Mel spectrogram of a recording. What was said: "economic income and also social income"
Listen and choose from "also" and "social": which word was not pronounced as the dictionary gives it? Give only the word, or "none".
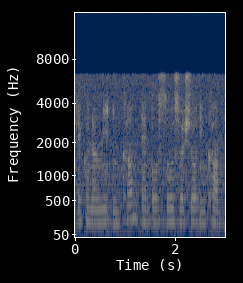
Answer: none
